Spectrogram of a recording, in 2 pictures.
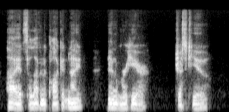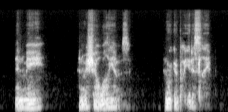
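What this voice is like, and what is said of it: Soothing late-night FM DJ voice. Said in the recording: “my good sort of FM DJ voice”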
